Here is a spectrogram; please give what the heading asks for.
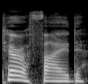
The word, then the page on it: terrified: American English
